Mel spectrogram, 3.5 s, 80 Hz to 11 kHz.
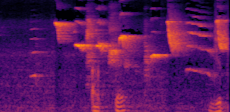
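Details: Captive chopi blackbirds, preparing to breed from about 1 September, sing a brief run of bright whistles, one long falling note and quick chirps, over a man's speech.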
